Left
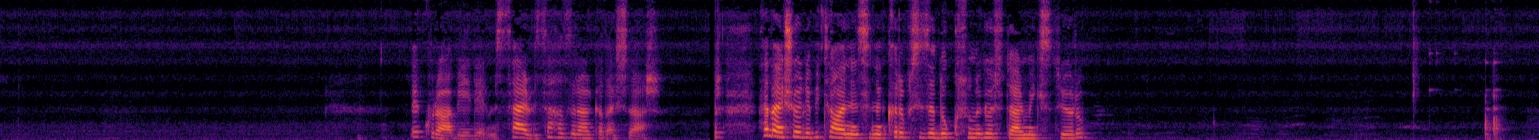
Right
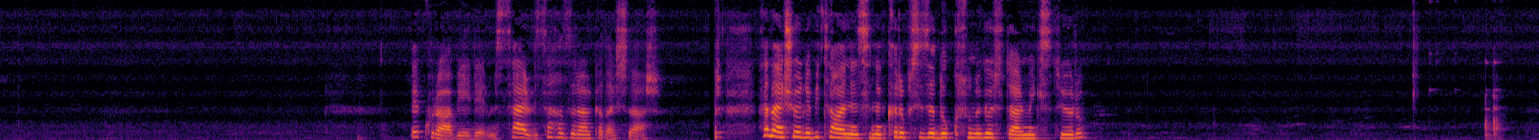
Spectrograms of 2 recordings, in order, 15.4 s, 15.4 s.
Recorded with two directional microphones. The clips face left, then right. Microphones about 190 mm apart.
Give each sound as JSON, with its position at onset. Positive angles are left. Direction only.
{"t": 4.1, "sound": "speech", "side_deg": -35}
{"t": 14.8, "sound": "dishes", "side_deg": -5}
